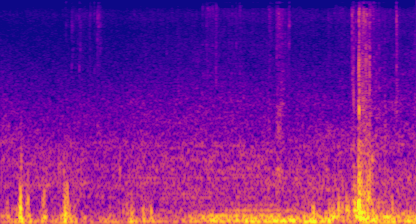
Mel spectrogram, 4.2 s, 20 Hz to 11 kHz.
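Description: Footsteps on asphalt, then a low rumble, and near the end one sharp click as the rear door latch of a 2018 Ford F-150 pickup is released and the door is pulled open.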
